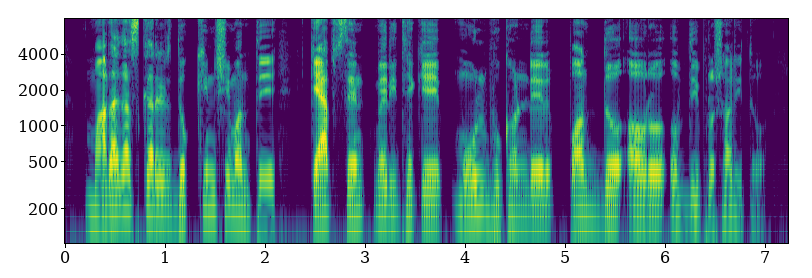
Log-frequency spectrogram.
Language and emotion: Bengali, neutral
